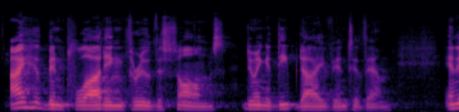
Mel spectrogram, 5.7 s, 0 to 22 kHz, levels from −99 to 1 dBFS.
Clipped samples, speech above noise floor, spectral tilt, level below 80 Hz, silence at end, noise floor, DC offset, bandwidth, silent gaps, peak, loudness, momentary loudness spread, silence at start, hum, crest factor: under 0.1%; 27 dB; -4 dB/octave; under -90 dBFS; 0 s; -73 dBFS; under 0.1%; 14.5 kHz; none; -22 dBFS; -46 LUFS; 15 LU; 0.1 s; none; 24 dB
